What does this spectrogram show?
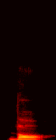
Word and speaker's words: hvor: In this particular combination, the H is always silent. And it goes for a lot of these question words that we use in Danish. Hvornår, hvad, hvem, hvor, or hvordan.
